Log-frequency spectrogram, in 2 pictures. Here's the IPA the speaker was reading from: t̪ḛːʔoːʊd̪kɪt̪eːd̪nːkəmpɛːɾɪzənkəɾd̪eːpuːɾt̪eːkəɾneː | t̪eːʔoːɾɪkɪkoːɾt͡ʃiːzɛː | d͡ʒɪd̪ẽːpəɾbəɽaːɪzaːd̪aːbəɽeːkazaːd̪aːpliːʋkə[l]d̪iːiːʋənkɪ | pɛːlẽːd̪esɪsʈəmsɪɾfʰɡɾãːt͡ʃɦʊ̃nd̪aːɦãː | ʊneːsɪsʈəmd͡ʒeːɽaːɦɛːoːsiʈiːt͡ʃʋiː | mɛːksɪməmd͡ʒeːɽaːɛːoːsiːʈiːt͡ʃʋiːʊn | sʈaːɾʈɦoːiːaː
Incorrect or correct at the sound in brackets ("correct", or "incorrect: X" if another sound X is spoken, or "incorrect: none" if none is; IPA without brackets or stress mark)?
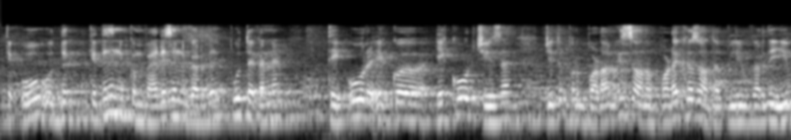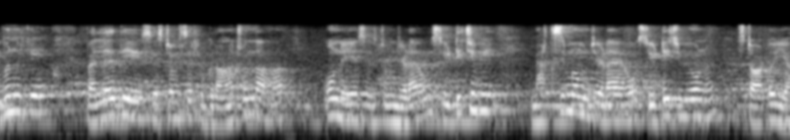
incorrect: ɾ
